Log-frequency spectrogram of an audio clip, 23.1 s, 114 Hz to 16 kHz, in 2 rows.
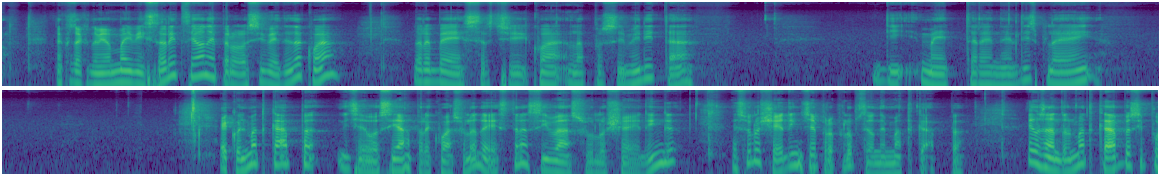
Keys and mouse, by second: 2.2-4.1 drag, 9.7-11.6 drag, 15.7-23.1 drag.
